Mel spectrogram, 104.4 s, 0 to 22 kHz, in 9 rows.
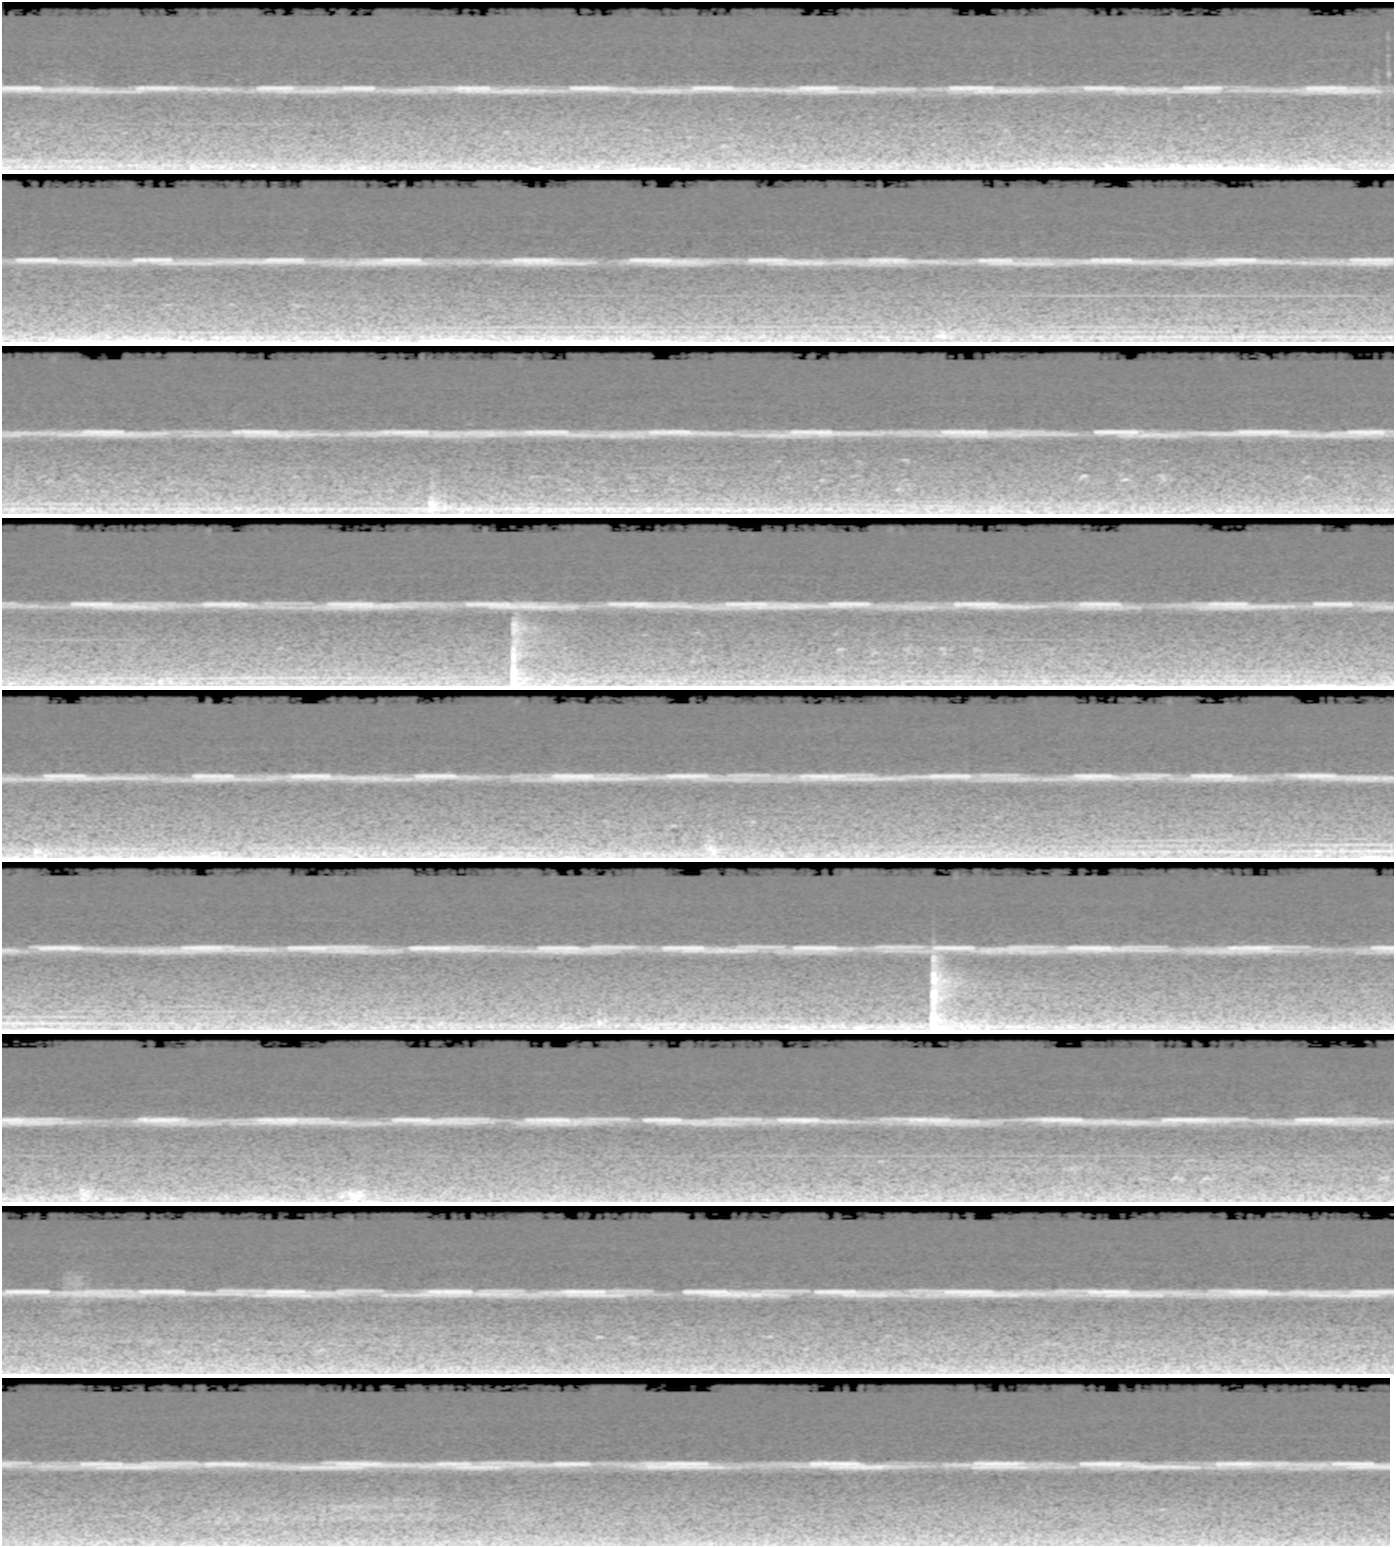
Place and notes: Unnamed Road, Aminteo, Greece - Night sounds in the field
Record by: Alexandros Hadjitimotheou
Περιφέρεια Δυτικής Μακεδονίας, Αποκεντρωμένη Διοίκηση Ηπείρου - Δυτικής Μακεδονίας, Ελλάς, 28 August 2021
